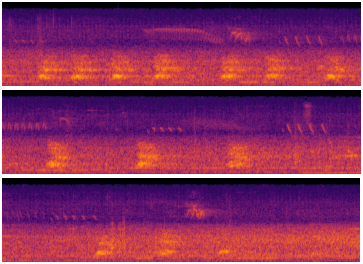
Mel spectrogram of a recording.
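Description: A dog barking repeatedly in short irregular runs, falling silent near the end, with brief high bird chirps over it.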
